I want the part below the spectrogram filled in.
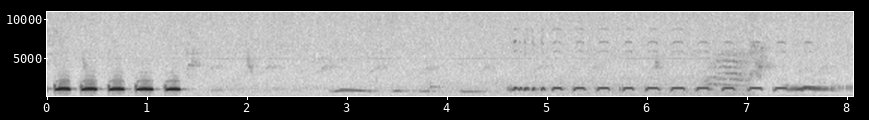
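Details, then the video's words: A local zebra dove sings the bekur coo meant to draw in other birds: five loud ringing hoots in quick succession, faint scattered notes, then a long even string of about a dozen softer clipped coos. "Perkutut Lokal Gacor Suara Bekur Untuk Pancingan"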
